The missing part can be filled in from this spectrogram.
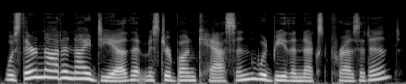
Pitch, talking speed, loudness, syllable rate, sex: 215 Hz, 190 wpm, -16 LUFS, 4.7 syllables/s, female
